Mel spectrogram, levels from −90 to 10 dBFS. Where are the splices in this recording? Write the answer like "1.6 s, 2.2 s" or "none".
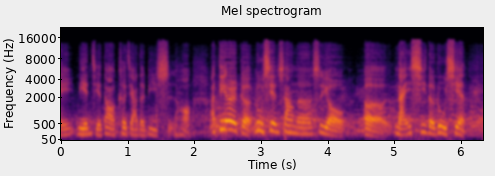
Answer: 2.2 s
